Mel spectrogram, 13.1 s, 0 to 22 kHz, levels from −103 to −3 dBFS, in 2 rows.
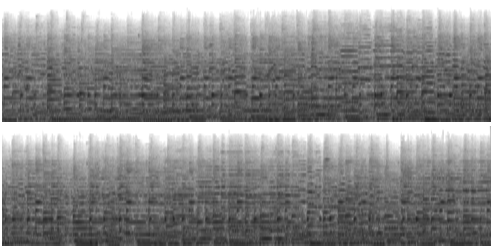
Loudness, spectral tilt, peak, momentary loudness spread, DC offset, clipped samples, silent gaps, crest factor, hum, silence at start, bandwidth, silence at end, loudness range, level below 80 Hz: -22 LUFS; -5.5 dB/octave; -10 dBFS; 3 LU; under 0.1%; under 0.1%; none; 12 dB; none; 0 s; 12 kHz; 0 s; 1 LU; -42 dBFS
